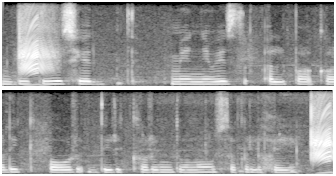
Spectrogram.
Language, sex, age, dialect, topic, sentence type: Magahi, male, 31-35, Central/Standard, banking, statement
